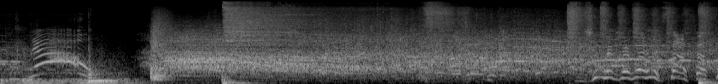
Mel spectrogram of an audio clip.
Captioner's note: audience exclaims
